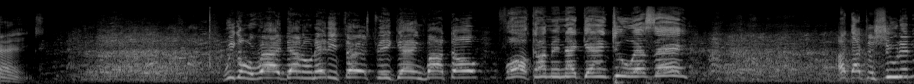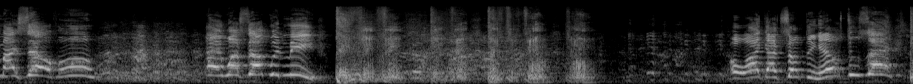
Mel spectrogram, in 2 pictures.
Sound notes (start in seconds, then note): 0.6 crowd laughing; 12.4 mouths gun sound; 18.1 mouths gun sound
